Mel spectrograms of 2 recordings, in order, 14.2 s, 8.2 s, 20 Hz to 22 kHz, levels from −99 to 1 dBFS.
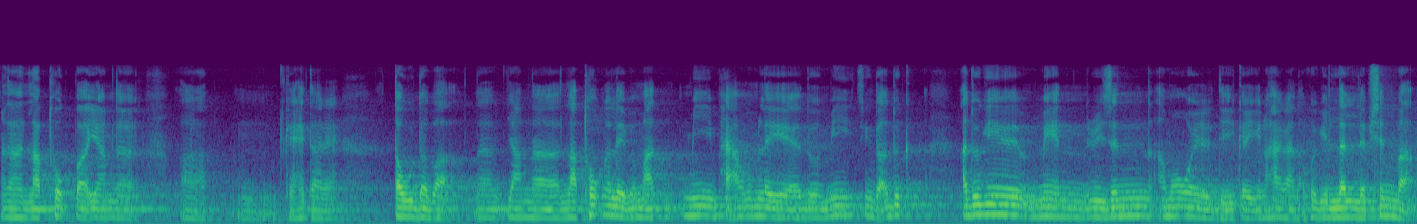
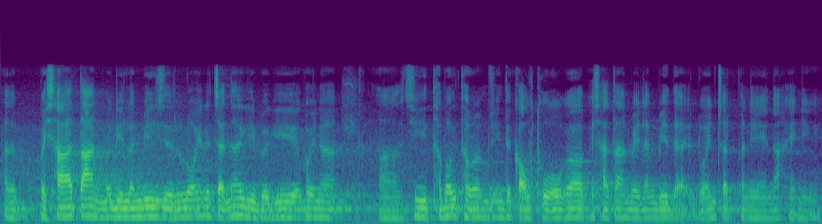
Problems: background sounds at intervals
